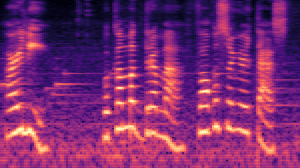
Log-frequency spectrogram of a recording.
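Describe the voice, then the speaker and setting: High-voiced, stern office manager. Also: female voice, animated, moderate pace, bright, forceful tone, soft background music. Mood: cold, threatening. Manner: curt, stern, commanding. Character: cold, threatening female office manager. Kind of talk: radio drama acting.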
